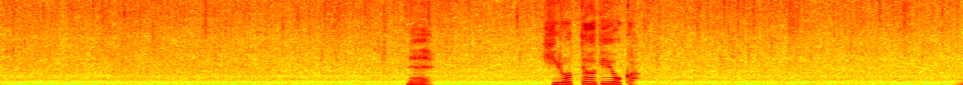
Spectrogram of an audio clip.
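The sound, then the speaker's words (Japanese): Steady, heavy rainfall hisses evenly through the whole clip, a dense unbroken wash of patter. Midway, a voice speaks a short line over the downpour, which never lets up. “雨は降り続けました。”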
